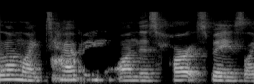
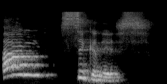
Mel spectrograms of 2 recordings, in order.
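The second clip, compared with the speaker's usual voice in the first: a mock childish pout; pouty sulk; 11 semitones higher than usual. Client acting out a pout moment, mock sulky. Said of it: "Just be like".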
